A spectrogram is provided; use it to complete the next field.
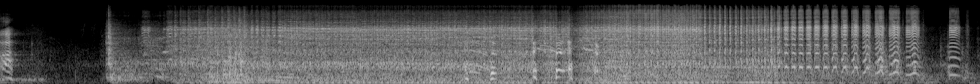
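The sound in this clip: An engine starts after a moment of silence, then runs at its lowest idle speed in a steady, loud rumble. It shuts off with a rapid run of sputtering, chuckling pulses at the end.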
